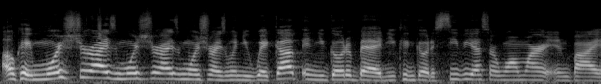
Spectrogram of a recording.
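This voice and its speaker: With an American accent, a woman speaks at a moderate pace using ordinary pitch variation. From Houston, Texas. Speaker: beauty pageant winner and fashion designer; guest. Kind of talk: interview. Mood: warm, upbeat, smiling. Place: workshop.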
